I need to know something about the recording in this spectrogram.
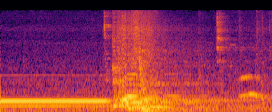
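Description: A cymbal crashes as a band's song ends.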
